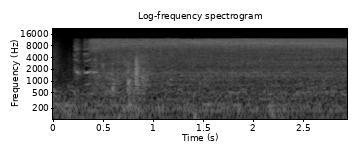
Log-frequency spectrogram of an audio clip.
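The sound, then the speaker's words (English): A kitchen tap runs in a steady, hissing stream, with a brief clatter near the start before the water settles into an even rush. No one speaks. “We have running water.”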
